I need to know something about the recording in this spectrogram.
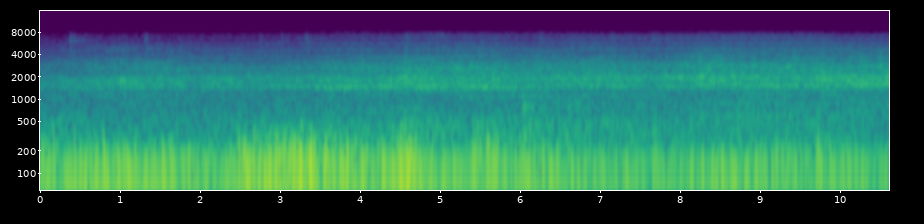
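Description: Amtrak Superliner bilevel passenger cars rolling past close by: a steady rumble of steel wheels on the rails with a thin high whine above it. The rumble is loudest from about two and a half to five seconds in.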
